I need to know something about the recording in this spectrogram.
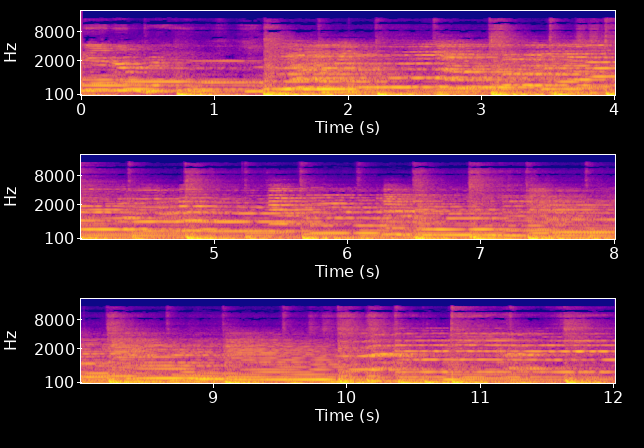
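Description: Live band playing, heard from the audience: guitar, keyboard and drums, with a woman singing.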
